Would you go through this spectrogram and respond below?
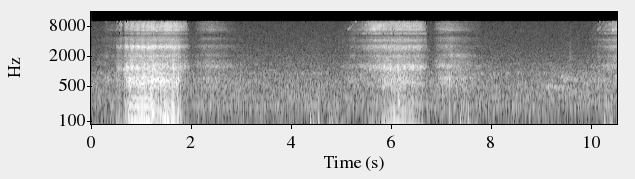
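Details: Loud, harsh rattling snores on each breath in, softer breaths out, about 12 breaths a minute, from a sleeping adult man (father); ordinary heavy snoring.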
